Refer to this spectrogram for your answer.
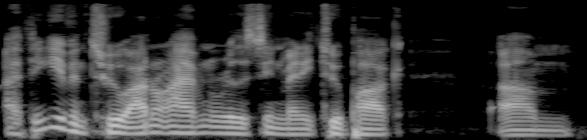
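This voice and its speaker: A man's voice: lowish voice, very animated, racing, a bit bright, dry recording. A man in casual chat, talking earnestly and thoughtfully, explaining his views.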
